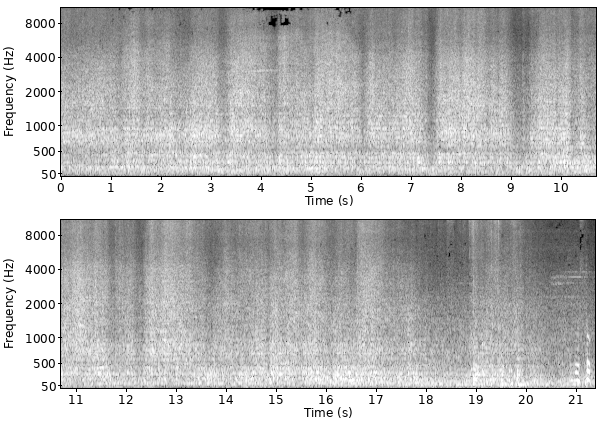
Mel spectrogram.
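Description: Ground fireworks spin and hiss with a loud, steady crackle.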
